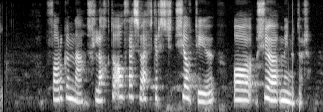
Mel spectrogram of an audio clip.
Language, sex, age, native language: Icelandic, female, 30-39, Polish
